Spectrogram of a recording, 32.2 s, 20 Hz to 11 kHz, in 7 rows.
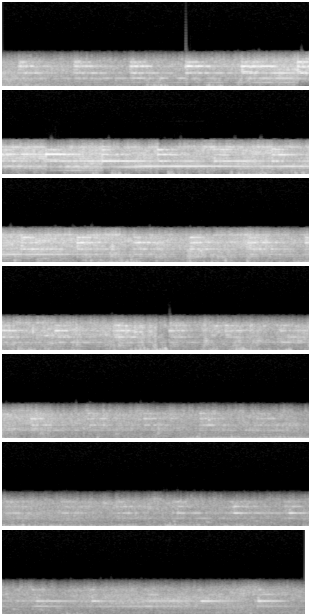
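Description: A steam-hauled train of passenger coaches, pushed in reverse by locomotive #475, rolling slowly past: a rumble with wheels clicking over rail joints, under a steady high-pitched squeal. It is loudest in the first ten seconds as the cars pass close by.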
